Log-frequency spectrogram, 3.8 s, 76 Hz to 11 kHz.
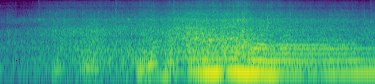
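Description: A Mini rally car competing in Class B2 on the 2014 Mid Wales Historic Stages, running without its air filter, its engine rising and revving hard as it passes close by, with a loud, rasping note that holds and builds over a few seconds.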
